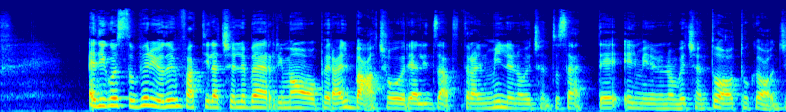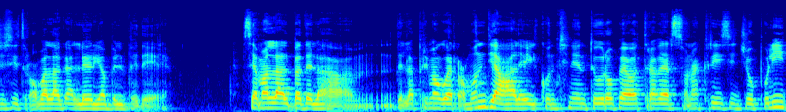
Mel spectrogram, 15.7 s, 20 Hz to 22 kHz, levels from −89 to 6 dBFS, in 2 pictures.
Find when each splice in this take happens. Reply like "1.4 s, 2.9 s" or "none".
10.2 s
